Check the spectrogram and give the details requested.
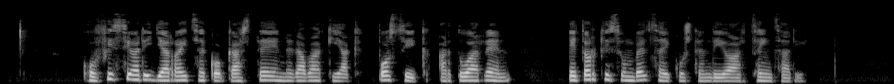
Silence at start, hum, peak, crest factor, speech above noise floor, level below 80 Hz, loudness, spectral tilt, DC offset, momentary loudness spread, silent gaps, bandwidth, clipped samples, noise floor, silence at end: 0.85 s; none; -2 dBFS; 18 dB; 47 dB; -72 dBFS; -21 LUFS; -6 dB/octave; under 0.1%; 12 LU; none; 11.5 kHz; under 0.1%; -67 dBFS; 0.9 s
